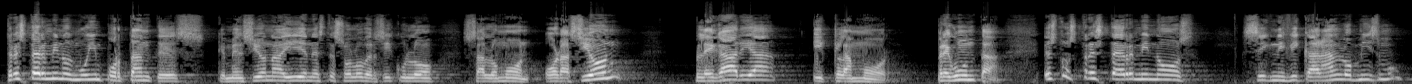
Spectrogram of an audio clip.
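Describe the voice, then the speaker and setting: A man's voice: sits high, lively intonation, slow, a bit bright. A male pastor preaching a sermon to a congregation, teaching and quizzing them with questions. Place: church before a congregation.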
